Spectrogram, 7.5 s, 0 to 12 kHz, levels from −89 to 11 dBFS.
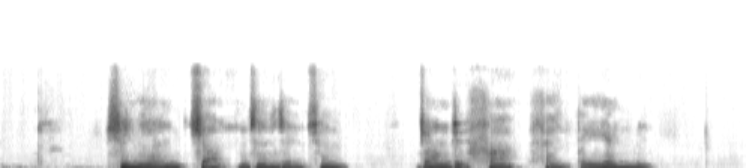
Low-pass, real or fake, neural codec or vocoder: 7.2 kHz; fake; codec, 16 kHz, 2 kbps, FreqCodec, smaller model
